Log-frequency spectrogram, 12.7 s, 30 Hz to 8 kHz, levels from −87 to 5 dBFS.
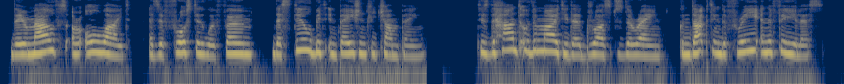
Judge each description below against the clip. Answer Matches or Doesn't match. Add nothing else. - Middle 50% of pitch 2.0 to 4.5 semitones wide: Matches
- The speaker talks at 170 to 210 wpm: Doesn't match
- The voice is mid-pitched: Doesn't match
